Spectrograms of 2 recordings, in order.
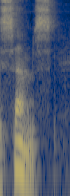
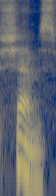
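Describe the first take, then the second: First: The word begins with an 's' sound. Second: The word begins with an 'sh' sound. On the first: "So the letter Sin switched to be Sin" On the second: "Instead of Shams"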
